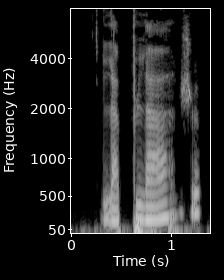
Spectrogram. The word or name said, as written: plage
